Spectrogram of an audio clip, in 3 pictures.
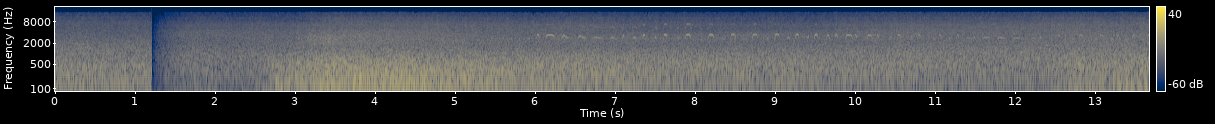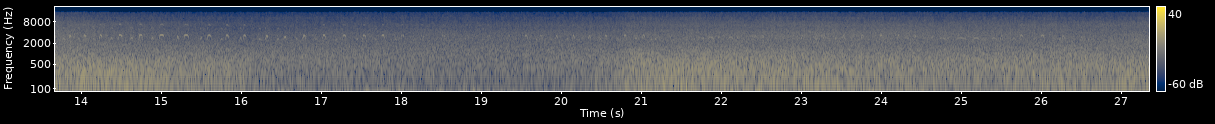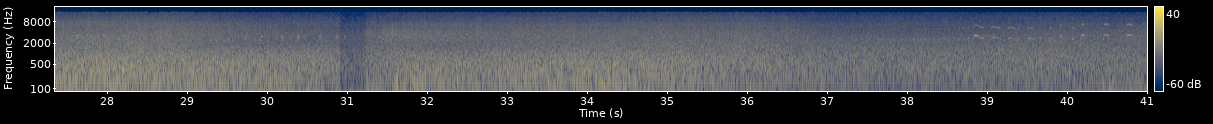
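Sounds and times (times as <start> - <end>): sea surf washing: 0.0 - 41.0.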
